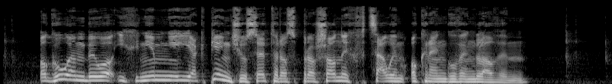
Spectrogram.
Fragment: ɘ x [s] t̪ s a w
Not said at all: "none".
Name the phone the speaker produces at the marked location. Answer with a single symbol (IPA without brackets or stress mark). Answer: f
